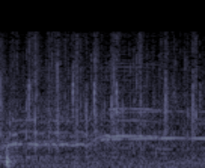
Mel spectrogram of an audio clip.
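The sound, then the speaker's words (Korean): Dense, steady clapping from a crowd at a workers' rally, welcoming a movement-dance performance group, with scattered sharper claps and a faint sustained tone humming underneath throughout. “큰 박수로 맞아주십시오.”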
